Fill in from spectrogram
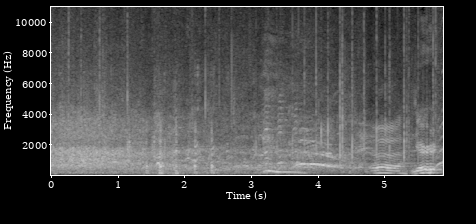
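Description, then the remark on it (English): Audience applause started by a group of friends, a steady dense patter of many hands clapping at a fairly loud level, mixed with voices calling out and cheering over it. “And your friends are starting the applause.”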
